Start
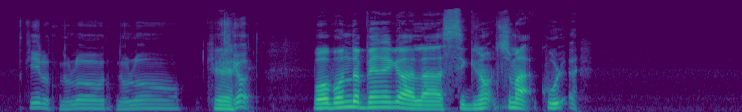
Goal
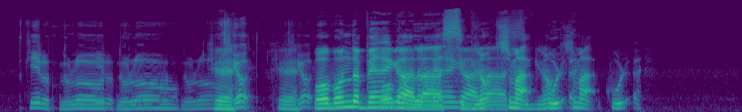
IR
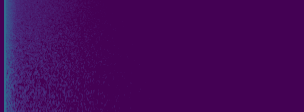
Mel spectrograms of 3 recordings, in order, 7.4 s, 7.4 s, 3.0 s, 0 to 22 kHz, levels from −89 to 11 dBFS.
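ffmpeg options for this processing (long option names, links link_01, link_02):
-filter_complex "[0:a]asplit=2[link_01][link_02];[link_02]adelay=641.4,volume=-6dB,highshelf=frequency=4000:gain=-14.4[link_03];[link_01][link_03]amix=inputs=2:normalize=0"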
